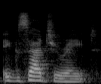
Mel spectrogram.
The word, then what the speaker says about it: exaggerate: the stonemason didn't like note however that the double g is soft in exaggerate and exaggeration listen to a sentence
